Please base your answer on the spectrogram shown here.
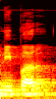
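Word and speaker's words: Dnieper: तो डॉन है, नीपर, तो नीपर में भी डी है, डी साइलेंट है।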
